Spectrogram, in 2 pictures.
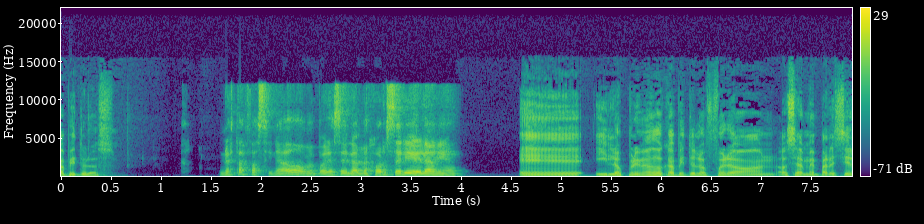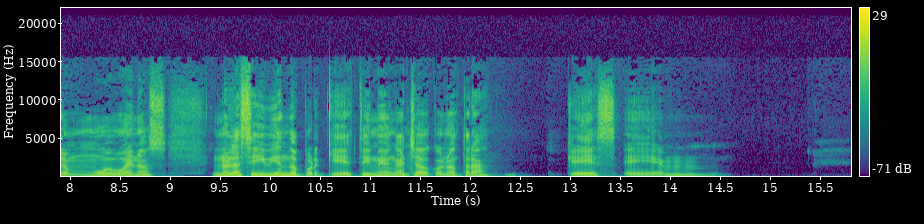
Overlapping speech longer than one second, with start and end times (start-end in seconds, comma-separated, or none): none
